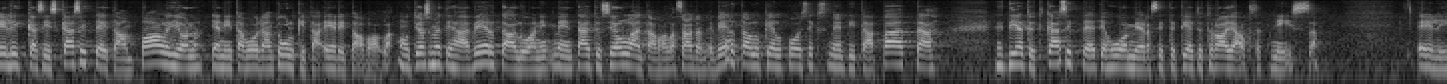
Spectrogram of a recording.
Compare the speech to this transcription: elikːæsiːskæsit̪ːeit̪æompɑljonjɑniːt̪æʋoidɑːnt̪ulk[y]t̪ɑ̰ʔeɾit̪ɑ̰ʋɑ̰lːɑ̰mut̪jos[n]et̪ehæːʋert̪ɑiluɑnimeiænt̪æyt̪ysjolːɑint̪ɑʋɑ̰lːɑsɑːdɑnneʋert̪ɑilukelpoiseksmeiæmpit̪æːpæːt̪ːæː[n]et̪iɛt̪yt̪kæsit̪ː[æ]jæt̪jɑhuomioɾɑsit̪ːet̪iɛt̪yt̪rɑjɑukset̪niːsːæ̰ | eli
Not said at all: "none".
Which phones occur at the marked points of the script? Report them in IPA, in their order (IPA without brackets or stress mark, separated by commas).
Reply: i, m, n, e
